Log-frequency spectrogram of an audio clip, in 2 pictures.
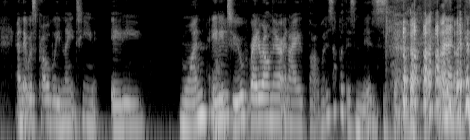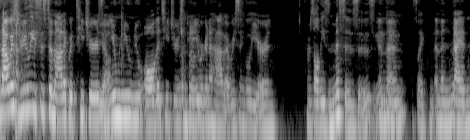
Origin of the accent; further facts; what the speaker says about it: Ennis, Montana, United States; Grew up in Ennis, Montana. Fly fishing, ranching community.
